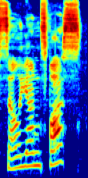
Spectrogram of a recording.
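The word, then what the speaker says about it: Seljalandsfoss: waterfall of the day which google told us is pronounced as cell young's boss i hope that's somewhere close to right we definitely have already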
